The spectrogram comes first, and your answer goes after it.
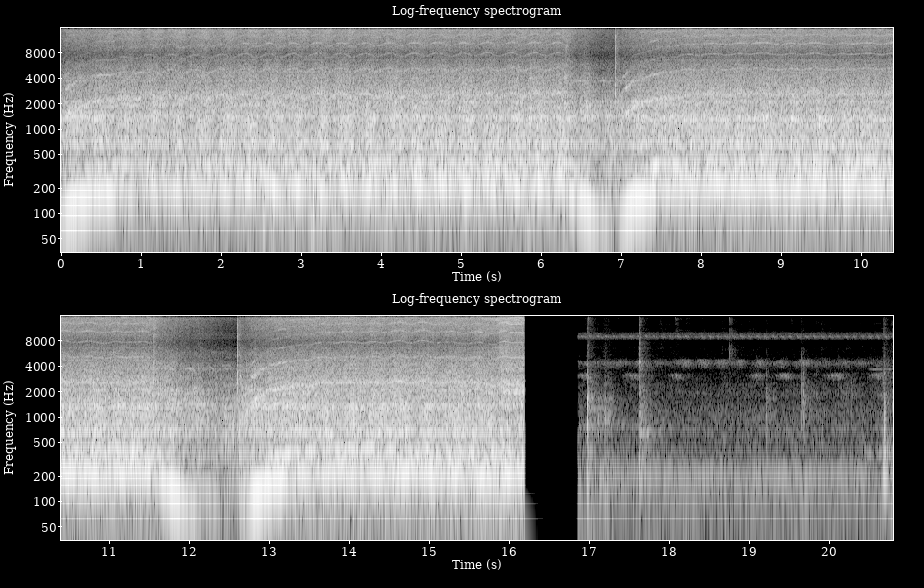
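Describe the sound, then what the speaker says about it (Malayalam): A kitchen mixer grinder grinds soaked rice into batter with a loud, steady motor whine that dips briefly twice as it pulses. It then switches off, leaving quiet room sound with faint clicks. "അരിയൊക്കെ എടുത്ത് മിക്സിയിൽ അരച്ചെടുക്കുകയാണ് കേട്ടോ"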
